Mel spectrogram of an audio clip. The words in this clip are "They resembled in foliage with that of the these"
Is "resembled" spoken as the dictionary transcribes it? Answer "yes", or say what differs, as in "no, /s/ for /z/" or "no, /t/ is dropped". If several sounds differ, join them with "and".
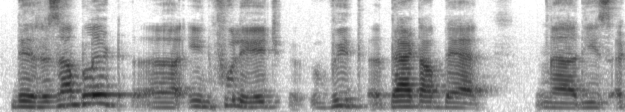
no, /l/ is dropped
